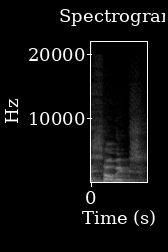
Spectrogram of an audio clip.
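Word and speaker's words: cervix: हैं जिसको बोलते हैं सर्विक्स। ठीक है, इसको बोला जाता है सर्विक्स। कई लोग कर्विक्स भी बोलते हैं, बट देन इसका सर्विक्स बोलते हैं इसको वैसे प्रोनाउंसिएशन में, but then it is called सर्विक्स।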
